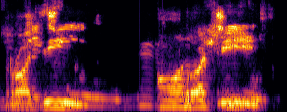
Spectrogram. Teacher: रॉ को हमने रजीम मोटा पढ़ा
